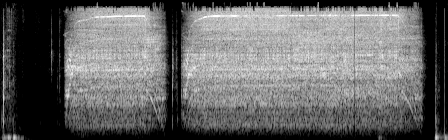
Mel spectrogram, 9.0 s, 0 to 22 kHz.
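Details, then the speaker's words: Makita cordless tool after both worn bearings (including a 629) were replaced: two steady, high-pitched, even whirring runs that spin down cleanly, with no rub or rattle. It sounds like new after the repair. "much better two new bearings we piece of paper it sounds like new again"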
